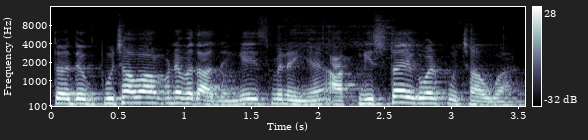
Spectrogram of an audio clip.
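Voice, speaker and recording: On a muffled recording, a young teacher with a Bihar Hindi accent and a slightly high, darkish voice runs a grammar class. Examples get spelled out slowly and words repeated, with constant "clear?" checks.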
